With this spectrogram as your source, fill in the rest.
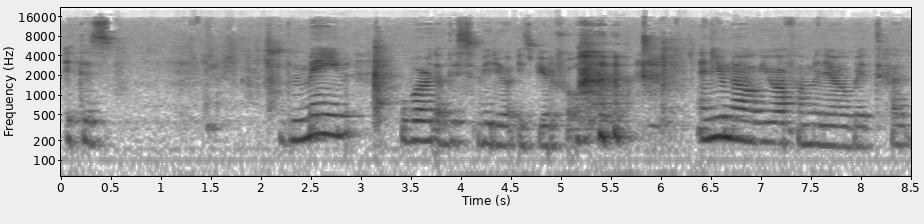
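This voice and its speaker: A woman reviewing lip products in a slow, hesitant way, often repeating her words. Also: mid-range voice, a little mellow, slight background noise. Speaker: beauty vlogger. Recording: roomy sound from a distance.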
